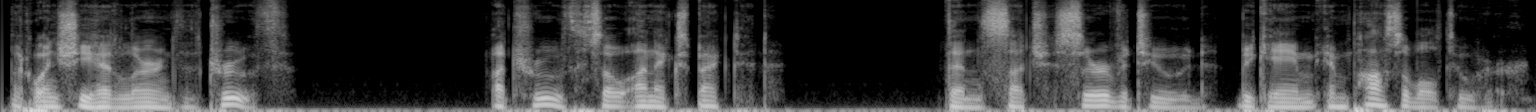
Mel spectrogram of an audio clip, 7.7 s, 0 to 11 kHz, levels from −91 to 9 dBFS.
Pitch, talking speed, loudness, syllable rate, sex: 105 Hz, 125 wpm, -20 LUFS, 5.5 syllables/s, male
